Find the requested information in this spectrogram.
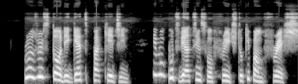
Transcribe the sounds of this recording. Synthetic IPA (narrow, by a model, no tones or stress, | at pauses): ɡ̥ɹozɹistɔdeɡɛtpakʰed͡ʒĩn | ivũnputdiatʰĩmsfɔfɹid͡ʒtokipãmfɹɛʃ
